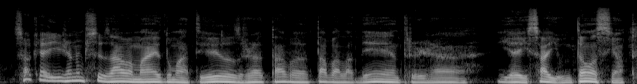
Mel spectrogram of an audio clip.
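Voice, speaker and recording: A man speaks with a São Paulo interior accent at a fairly low pitch. His pace is fairly slow, in a very clean recording over a silent background. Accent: Franca (São Paulo interior). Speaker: advertising and political marketing agency owner, volunteer group founder. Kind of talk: casual chat.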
